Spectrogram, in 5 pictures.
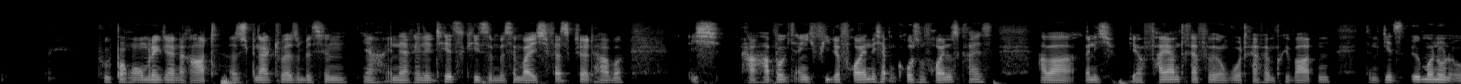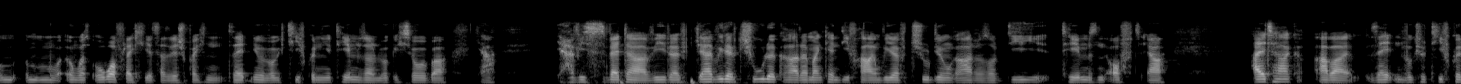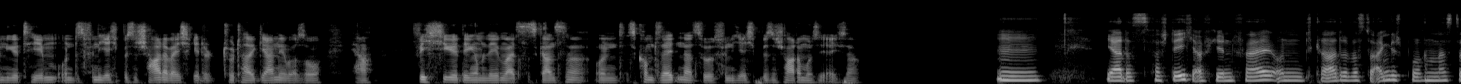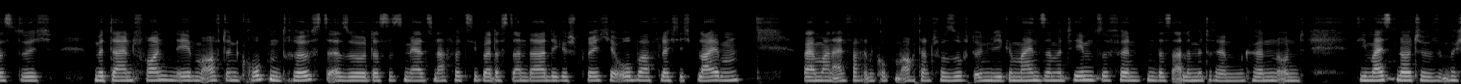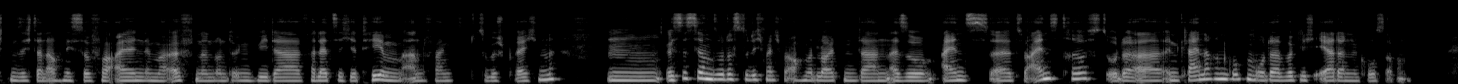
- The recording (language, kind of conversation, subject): German, advice, Wie kann ich oberflächlichen Smalltalk vermeiden, wenn ich mir tiefere Gespräche wünsche?
- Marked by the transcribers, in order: other background noise; "größeren" said as "großeren"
